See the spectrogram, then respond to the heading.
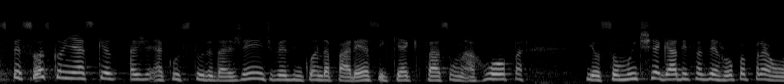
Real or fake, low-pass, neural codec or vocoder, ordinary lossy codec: real; none; none; none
